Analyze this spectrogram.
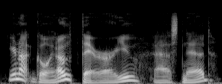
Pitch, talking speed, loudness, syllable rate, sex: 130 Hz, 245 wpm, -18 LUFS, 7.0 syllables/s, male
